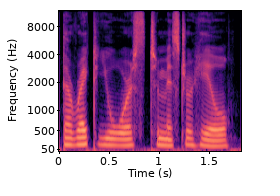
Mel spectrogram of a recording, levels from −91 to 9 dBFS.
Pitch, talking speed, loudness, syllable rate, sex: 155 Hz, 165 wpm, -16 LUFS, 3.5 syllables/s, female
